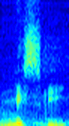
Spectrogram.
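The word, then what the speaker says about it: MSSCCI: have this thing called a MSS CCI provider misy is how that's pronounced so a misy provider allows you to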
